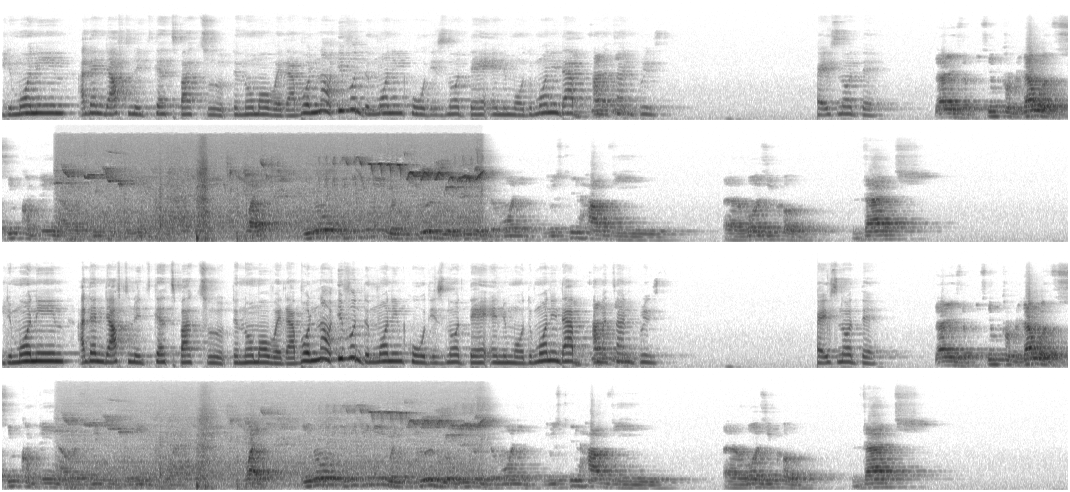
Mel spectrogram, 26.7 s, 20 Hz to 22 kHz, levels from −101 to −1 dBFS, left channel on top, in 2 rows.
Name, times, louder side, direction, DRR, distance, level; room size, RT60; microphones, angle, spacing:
voice 1, 0.0-8.2 10.2-10.9, right 6 dB, 65° right, 13 dB, 0.4 m, -28 dB
voice 2, 7.4-7.8 11.7-12.1 12.3-15.9 16.3-16.6 17.1-21.6 22.3-23.3 23.9-24.9, right 1 dB, 45° right, -2 dB, 3.4 m, -31 dB
sound 1, 14.0-19.3, left 8 dB, 75° left, 1.1 m, -30 dB
15.5 x 10.5 x 3.4 m, 0.98 s
head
